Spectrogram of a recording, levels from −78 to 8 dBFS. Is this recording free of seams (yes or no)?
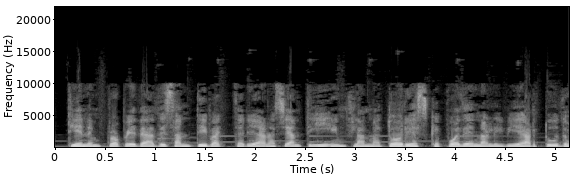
yes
